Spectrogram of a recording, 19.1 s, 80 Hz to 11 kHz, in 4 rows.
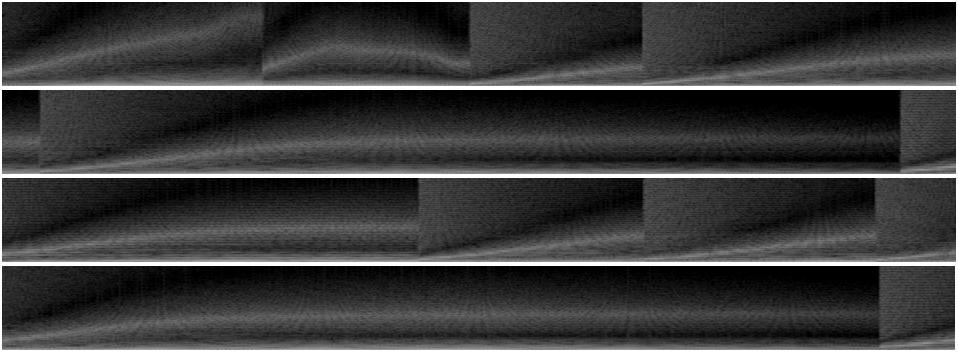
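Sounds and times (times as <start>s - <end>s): synthesizer notes with phaser sweep: 0.0s - 19.0s.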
